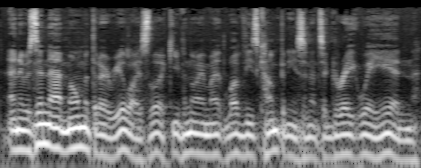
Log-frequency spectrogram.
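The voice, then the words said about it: Canadian accent. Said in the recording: “I'm Canadian, if you haven't got the accent by now.”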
